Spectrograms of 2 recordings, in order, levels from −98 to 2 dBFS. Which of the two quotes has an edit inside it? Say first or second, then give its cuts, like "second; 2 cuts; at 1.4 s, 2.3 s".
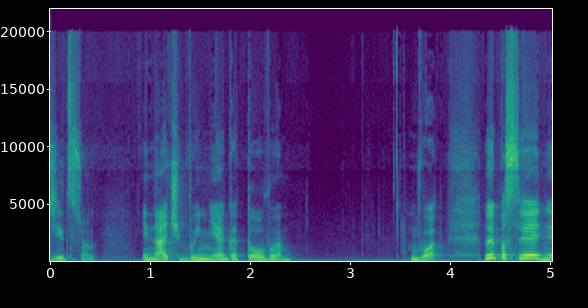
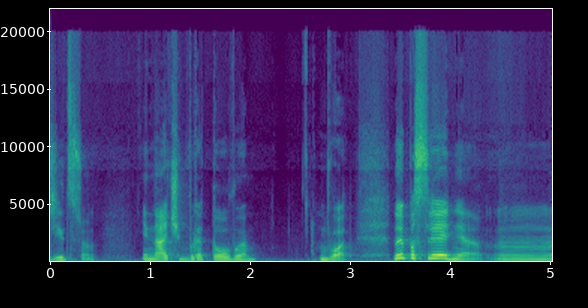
second; 2 cuts; at 1.4 s, 2.3 s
